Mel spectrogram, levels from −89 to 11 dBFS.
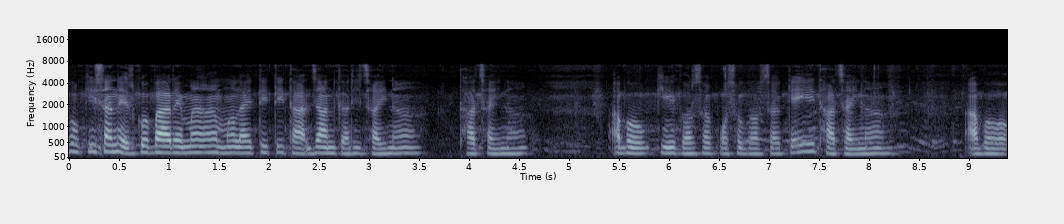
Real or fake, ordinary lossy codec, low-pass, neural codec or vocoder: real; none; 7.2 kHz; none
